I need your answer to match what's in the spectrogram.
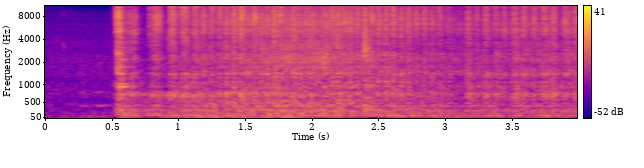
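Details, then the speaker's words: Exhaust fan after a belt check starts with a fast, uneven scraping rattle as the wheel rubs on something; its bearings also sound bad as it slows down. "I got a Titan belt on here but now the wheel is hitting something"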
